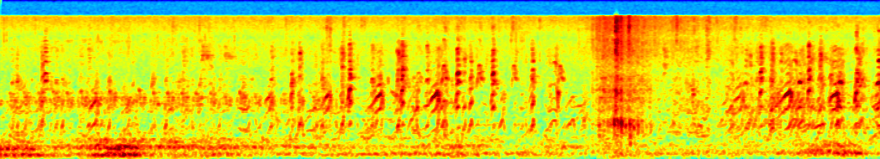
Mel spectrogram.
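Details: Quiet chattering of a feeding group of wild Gambel's quail outside Florence, Arizona: soft, closely packed rising notes, a brief loud rustle partway through, and low background rumble.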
